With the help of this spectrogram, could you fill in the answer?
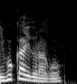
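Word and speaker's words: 홋카이도 (北海道): 북해도는 한자 발음이고 일본어에서는 당연히 홋카이도라고 발음을 하겠죠.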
